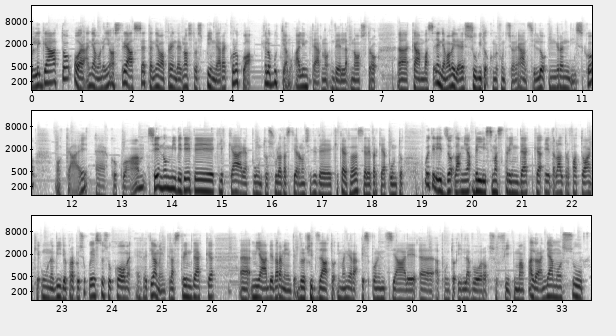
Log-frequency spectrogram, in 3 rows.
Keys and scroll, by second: 10.9 k.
